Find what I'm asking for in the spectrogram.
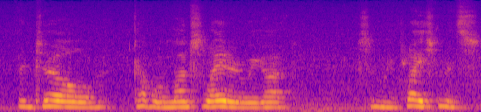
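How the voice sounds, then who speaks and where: A man with an American accent, high-pitched for a man, at a fairly slow pace with monotone, flat intonation, amid noticeable background noise and audible room echo. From US, western Pennsylvania. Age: 80s+. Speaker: war veteran. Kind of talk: oral history interview. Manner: halting.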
